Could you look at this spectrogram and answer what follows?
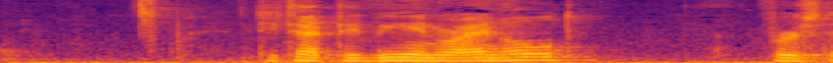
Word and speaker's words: Reinhold: Please keep your voice up, and if you would, please state your name and spell it. Detective Ian Reinhold.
